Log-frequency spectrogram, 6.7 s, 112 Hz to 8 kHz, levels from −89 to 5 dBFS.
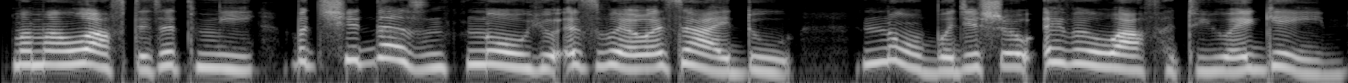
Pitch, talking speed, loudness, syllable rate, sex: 255 Hz, 185 wpm, -19 LUFS, 4.4 syllables/s, female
